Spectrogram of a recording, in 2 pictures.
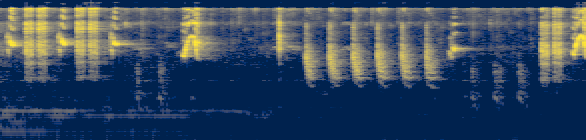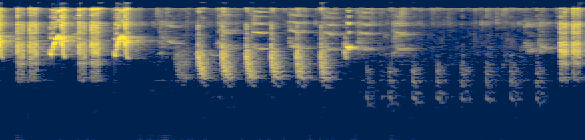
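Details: Black-winged myna in continuous full song with mixed fill-in phrases: harsh squawky notes and bursts of rapid raspy chatter, separated by short pauses.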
